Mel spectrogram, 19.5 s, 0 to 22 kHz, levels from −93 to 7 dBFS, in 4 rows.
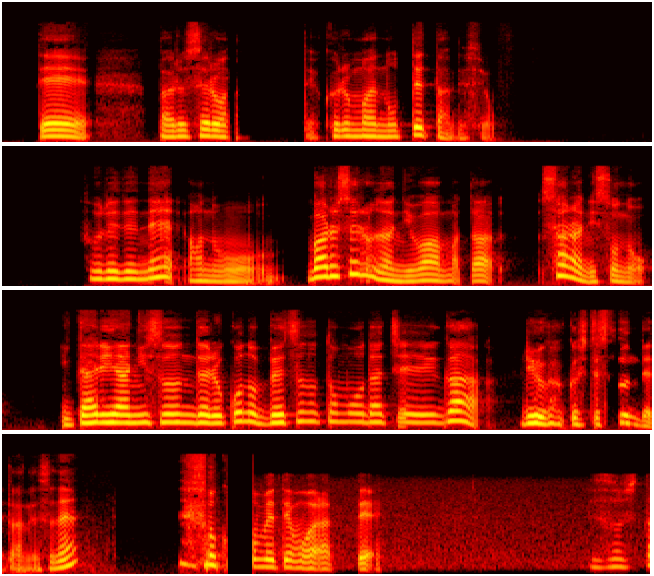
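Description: At 16.30 s, after a 200 ms gap, speech turns dull and quieter, likely an input switched to a poorer device; the spectrogram empties above 6.6 kHz.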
